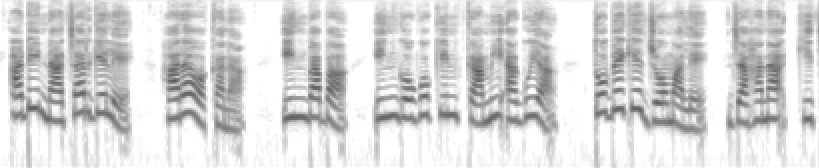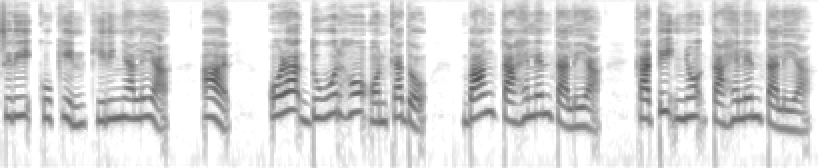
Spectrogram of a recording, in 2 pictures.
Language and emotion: Santali, neutral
